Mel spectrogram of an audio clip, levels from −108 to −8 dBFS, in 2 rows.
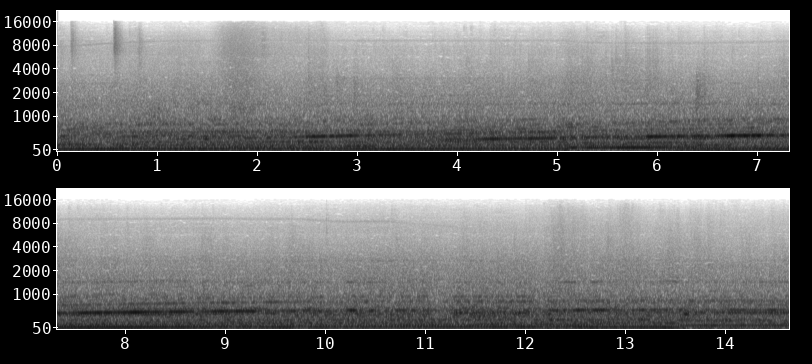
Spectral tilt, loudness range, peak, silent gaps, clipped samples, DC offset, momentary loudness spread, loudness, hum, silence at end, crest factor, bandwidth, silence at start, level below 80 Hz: -8.5 dB/octave; 3 LU; -8 dBFS; none; under 0.1%; under 0.1%; 5 LU; -23 LUFS; none; 0 s; 14 dB; 10.5 kHz; 0 s; -28 dBFS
